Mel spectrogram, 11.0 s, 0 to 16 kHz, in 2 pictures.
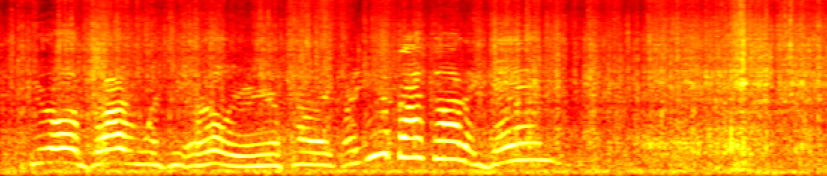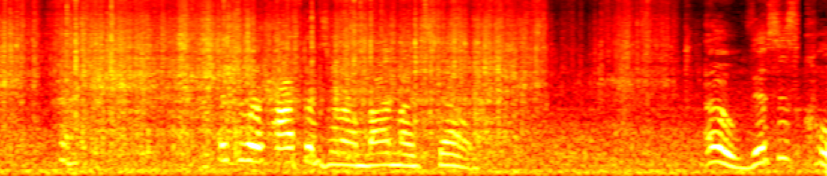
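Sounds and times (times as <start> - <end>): paper wrapping rustling: 0.0 - 10.2
plastic bag crinkling: 0.0 - 10.2.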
